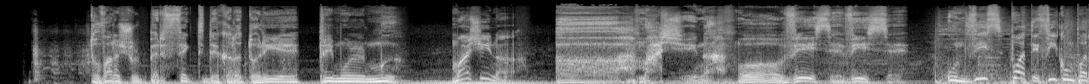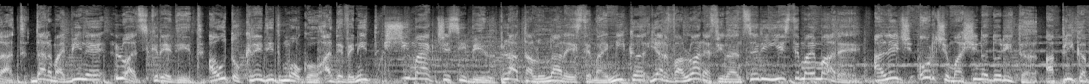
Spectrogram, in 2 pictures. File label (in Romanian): Romanian VO; Mogo; Boldo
